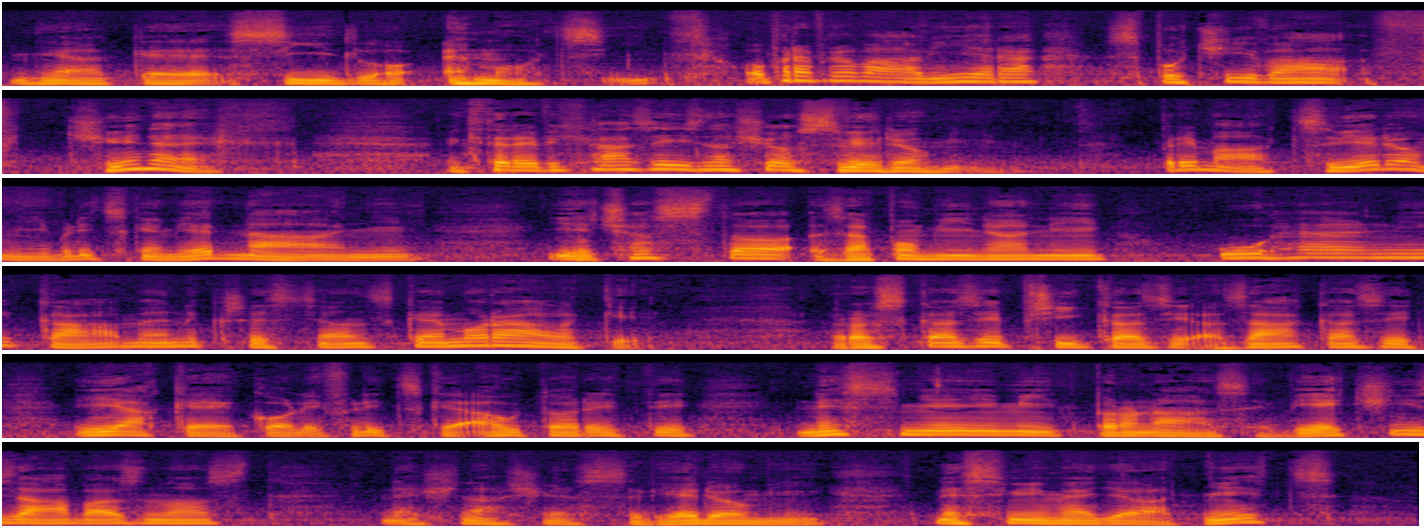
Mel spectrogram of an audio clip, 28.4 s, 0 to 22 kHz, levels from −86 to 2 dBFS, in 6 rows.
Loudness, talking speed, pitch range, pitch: -20 LUFS, 95 wpm, 95-130 Hz, 105 Hz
